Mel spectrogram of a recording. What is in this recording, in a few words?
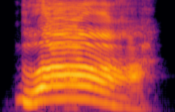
Hurt Heavy; X Lines; X line pickups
